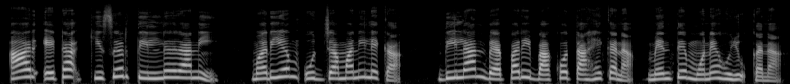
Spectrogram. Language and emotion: Santali, neutral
